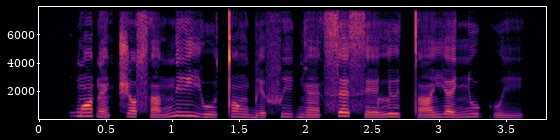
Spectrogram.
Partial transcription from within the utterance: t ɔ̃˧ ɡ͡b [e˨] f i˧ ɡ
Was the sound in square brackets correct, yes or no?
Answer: yes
